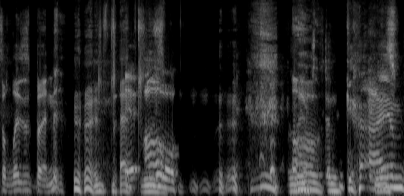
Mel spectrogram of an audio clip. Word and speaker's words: Lisbon: that is not Lipson. It's Lisbon.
